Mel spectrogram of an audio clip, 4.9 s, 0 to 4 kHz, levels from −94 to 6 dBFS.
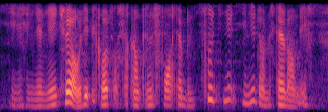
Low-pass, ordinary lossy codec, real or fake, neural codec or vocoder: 3.6 kHz; none; fake; autoencoder, 22.05 kHz, a latent of 192 numbers a frame, VITS, trained on one speaker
